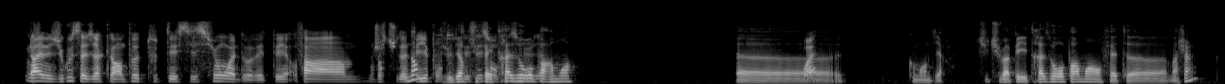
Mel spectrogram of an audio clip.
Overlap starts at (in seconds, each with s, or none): 4.0 s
